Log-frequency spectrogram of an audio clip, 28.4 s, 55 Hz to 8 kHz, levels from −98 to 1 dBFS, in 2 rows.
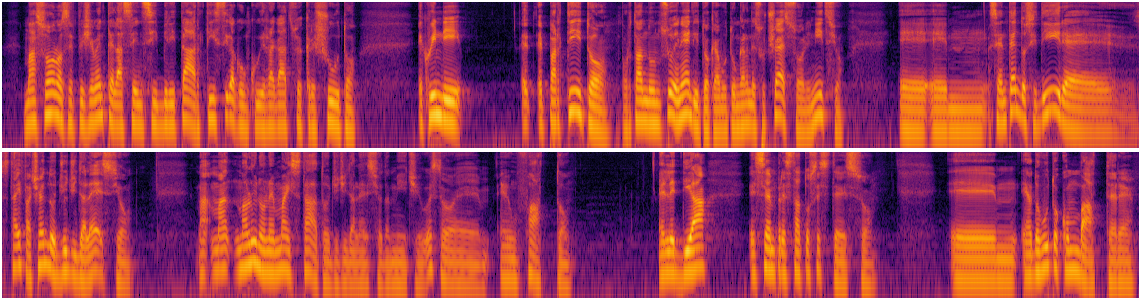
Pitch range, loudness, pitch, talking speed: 100-135 Hz, -22 LUFS, 120 Hz, 130 wpm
